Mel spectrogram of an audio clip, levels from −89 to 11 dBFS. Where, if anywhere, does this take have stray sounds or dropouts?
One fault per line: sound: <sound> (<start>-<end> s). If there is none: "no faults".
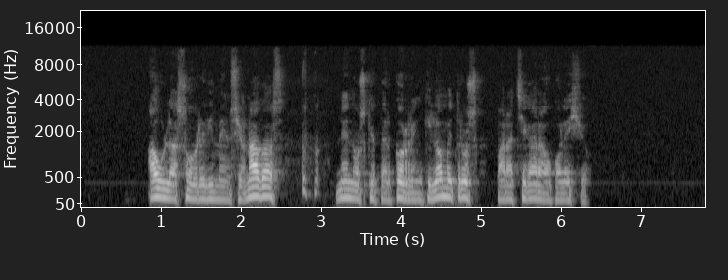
sound: cough (2.8-3.0 s)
